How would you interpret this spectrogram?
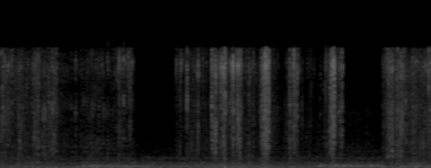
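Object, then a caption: Sequined fabric garment. Long red nails brush and scratch across the sequins of a silver sequined top hanging on a hanger held up in the air. The result is a quiet, bright, crinkly rustle that flares into sharper scratchy bursts in the second half.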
